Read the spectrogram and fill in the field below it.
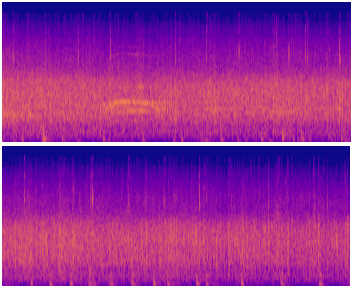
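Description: A large crowd claps and cheers in a big echoing hall.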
